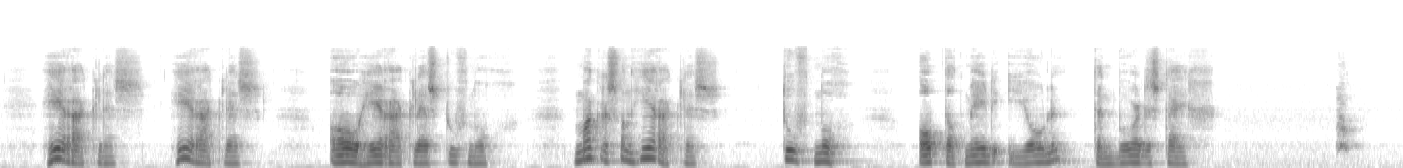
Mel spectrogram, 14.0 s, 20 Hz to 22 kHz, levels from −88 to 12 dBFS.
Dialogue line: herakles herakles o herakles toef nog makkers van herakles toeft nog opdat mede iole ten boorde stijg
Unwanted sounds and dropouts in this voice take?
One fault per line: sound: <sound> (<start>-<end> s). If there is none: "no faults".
sound: bark (13.4-13.7 s)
